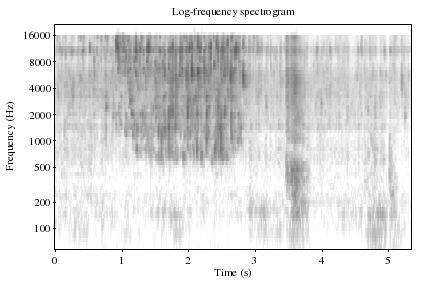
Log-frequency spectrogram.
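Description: Tamarind water pours into a simmering curry in a steady splashing stream for a couple of seconds, followed by a brief second splash and faint bubbling.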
